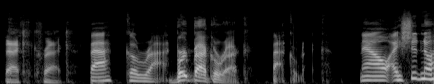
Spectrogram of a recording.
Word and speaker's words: Bacharach: heard it here first folks um songwriter Burt bachrock back Iraq back crack back a rack Burt Bacharach now I should know how to say his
